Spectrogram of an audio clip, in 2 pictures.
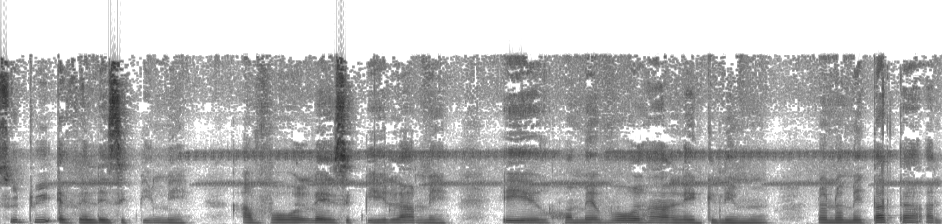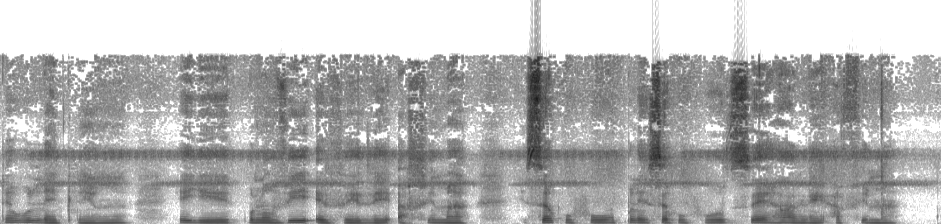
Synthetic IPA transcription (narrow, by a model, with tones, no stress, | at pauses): su˦ɖu˦i˦ʔɛ˨vɛ˨lɛ˨zi˨k͡pi˦mɛ̃˨ | a˨vɔ˨wo˦lɛ˨zi˨k͡pi˨la˦mɛ̃˨ | e˦je˦xɔ˨mɛ̃˨vɔ˦ɦã˦lɛ˨ɡle˨ŋũ˦ | nɔ̃˨nɔ̃˨mɛ̃˨t̪a˦t̪a˦a˨ɖɛ˦wo˦lɛ˨ɡle˨ŋũ˦ | e˦je˦k͡plɔ̃˨vi˦ʔɛ˨vɛ˨lɛ˨ʔa˨fi˦mã˦ | e˨sɛ˦ɸu˨fo˦wo˦k͡plɛ˦sɛ˦ɸu˨fo˦wo˦sɛ˦ɦã˦lɛ˨a˨fi˦mã˦˨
